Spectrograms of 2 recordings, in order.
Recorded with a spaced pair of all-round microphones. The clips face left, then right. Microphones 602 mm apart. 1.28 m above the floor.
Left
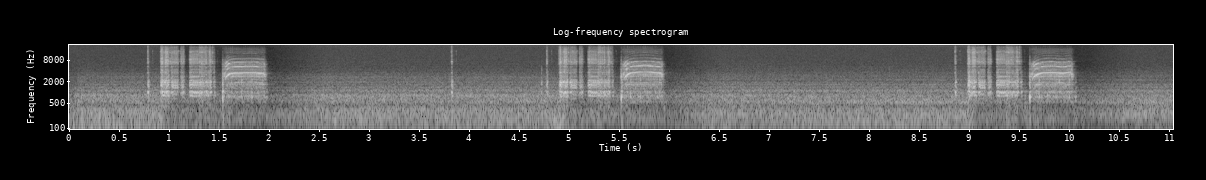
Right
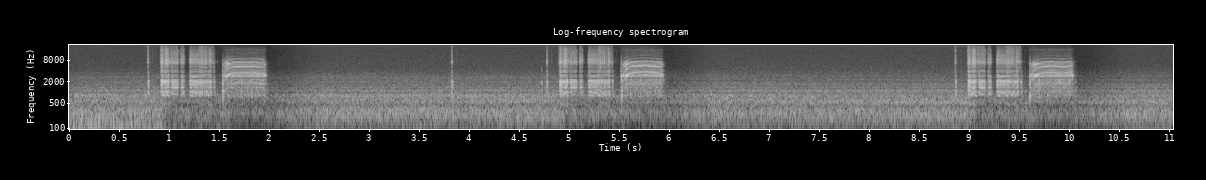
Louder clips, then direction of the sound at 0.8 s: Left 2 dB; 75° left (ahead or behind).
